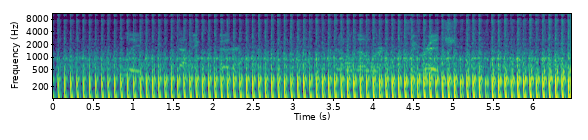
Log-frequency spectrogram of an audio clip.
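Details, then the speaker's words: 2007 Honda 400EX single, choke off, fast idle; heavy even lazy thumping, no longer dying on throttle but still bogging, running rich. "when I give it gas again it's not dying like it was before but it still kind of has that fog"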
